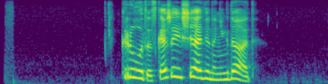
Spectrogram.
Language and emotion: Russian, positive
